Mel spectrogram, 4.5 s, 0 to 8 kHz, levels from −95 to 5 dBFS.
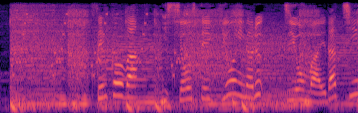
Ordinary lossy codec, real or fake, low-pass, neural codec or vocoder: none; real; 7.2 kHz; none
